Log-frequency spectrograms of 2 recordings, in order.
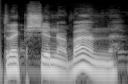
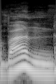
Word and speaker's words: Traction Avant: Y sí, sé que se pronuncia Citroën Traction Avant, no Van, así que no necesito 4 millones de comentarios de eso.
